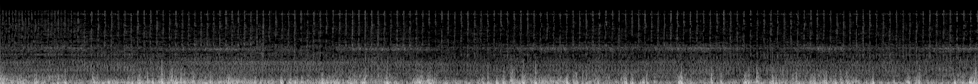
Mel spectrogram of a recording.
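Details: Restored old Seagull 40 Plus two-stroke outboard in the sea at raised throttle, since it stops pumping water at low revs. Steady buzz with rough, busy low rattle but no misses. Normal running after cleaning everything out; throttle cable fine.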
